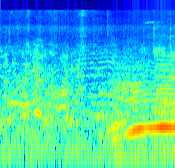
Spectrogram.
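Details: Limousin calf at the Legi cattle market in Pulung, Ponorogo, East Java: one long, steady moo that rises slightly and then holds in the final second, after a stretch of market chatter and background voices.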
